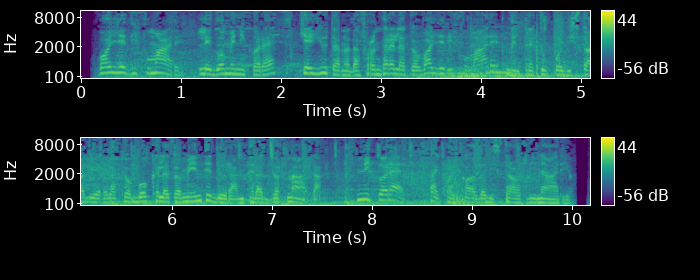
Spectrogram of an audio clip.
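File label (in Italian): comercial Italia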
